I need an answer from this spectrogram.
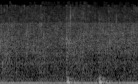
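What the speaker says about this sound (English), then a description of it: "saute up some bacon" Bacon pieces sauteing in a pan give a steady crackling sizzle, with two soft taps or pops partway through and no talk.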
